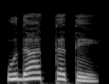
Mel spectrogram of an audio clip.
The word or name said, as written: ಉದಾತ್ತತೆ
